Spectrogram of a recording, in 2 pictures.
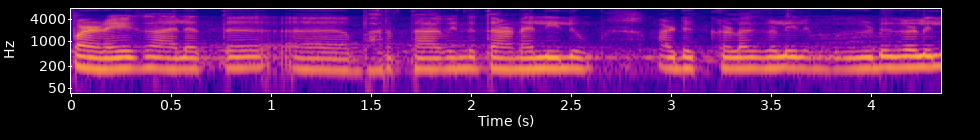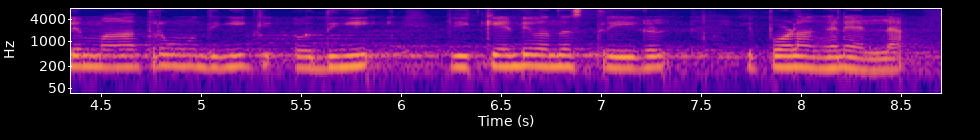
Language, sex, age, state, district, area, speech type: Malayalam, female, 18-30, Kerala, Thrissur, urban, spontaneous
